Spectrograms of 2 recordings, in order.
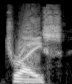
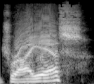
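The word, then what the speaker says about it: Draiss: a i s s it's pronounced with a long I like Trice I've been call I've been called dry ass dress and some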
